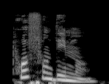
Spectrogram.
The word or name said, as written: profondément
